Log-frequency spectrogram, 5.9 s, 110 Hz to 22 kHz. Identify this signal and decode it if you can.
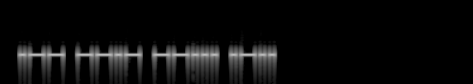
Morse code, heard as a keyed tone, about 20 wpm, 700 Hz. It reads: WQ7L
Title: USA Call Signs - 4 Characters - Repeated 2x - 20wpm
